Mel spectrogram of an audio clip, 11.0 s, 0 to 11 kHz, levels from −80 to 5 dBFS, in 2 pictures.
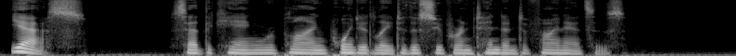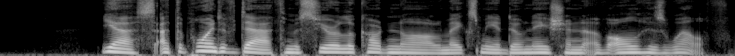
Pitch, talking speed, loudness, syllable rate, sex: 140 Hz, 150 wpm, -21 LUFS, 4.9 syllables/s, female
